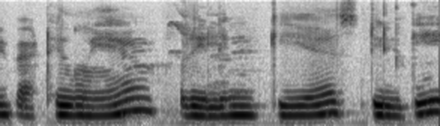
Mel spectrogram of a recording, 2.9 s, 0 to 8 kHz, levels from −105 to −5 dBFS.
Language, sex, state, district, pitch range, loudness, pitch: Hindi, female, Chhattisgarh, Raipur, 175-205 Hz, -15 LUFS, 180 Hz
